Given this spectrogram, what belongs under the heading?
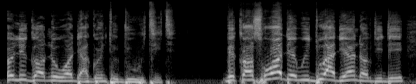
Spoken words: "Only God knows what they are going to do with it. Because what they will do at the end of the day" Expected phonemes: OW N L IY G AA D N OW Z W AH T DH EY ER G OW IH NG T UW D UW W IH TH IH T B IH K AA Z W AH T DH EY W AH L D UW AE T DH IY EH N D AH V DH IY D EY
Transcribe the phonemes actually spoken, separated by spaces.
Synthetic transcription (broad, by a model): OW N L IY G AA D N OW W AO T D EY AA G OW IH NG T UW D UW W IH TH IH T B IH K AA S W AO T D EY W AH L D UW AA T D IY EH N D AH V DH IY D EY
